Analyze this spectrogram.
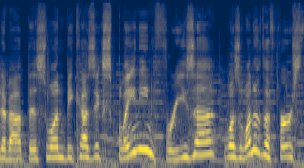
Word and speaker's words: Freeza: So, freezer in Japanese phonetics is furiza with a fu because there is no stand-alone f sound in Japanese.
